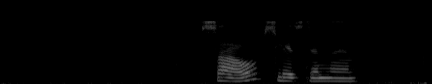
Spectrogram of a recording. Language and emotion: Russian, neutral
